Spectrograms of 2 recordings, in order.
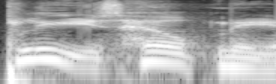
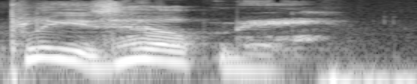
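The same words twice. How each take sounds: First: The voice is plain and unprocessed. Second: The voice is run through a voice changer. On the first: The speaker calls it wrong. "forgot to hit the voice changer" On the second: The speaker calls it right. "I'll do it again"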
